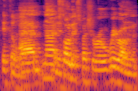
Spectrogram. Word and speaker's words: Ithilmar: As a James says that Elithmar. Elithmar, is it Elithmar? Just gets it completely. I was trying to remember how he pronounced it. No, it is a Thilmar. Ithilmar.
